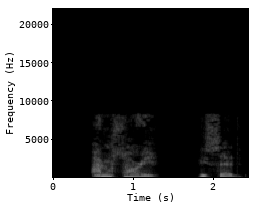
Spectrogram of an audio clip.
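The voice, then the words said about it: Thick, choked-up voice. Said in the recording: “in a thick voice.”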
